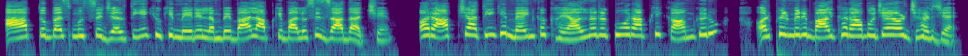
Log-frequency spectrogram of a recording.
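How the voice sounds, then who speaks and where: Woman doing a shrill, vain young daughter-in-law. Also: animated, a little fast, no room sound, studio quality, close to an everyday voice. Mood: angry. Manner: whiny, shrill and high.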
